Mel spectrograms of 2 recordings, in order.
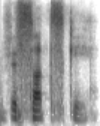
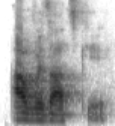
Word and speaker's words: Wysocki: The letter C in Polish is pronounced like TS, so that makes it Wysocki. Wysocki.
